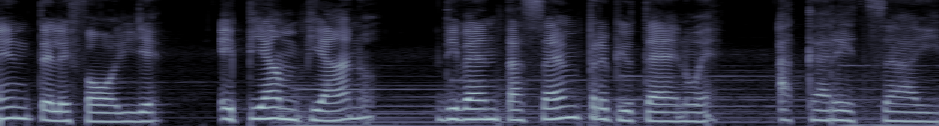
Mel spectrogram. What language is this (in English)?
Italian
